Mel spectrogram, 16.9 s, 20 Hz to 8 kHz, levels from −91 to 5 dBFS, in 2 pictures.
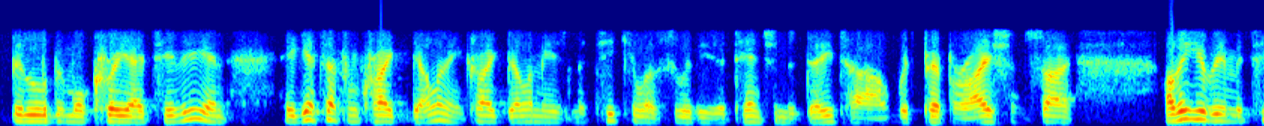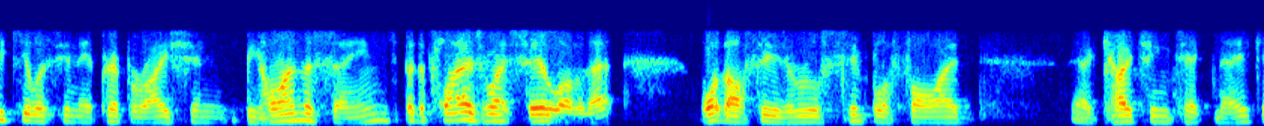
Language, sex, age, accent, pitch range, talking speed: English, male, 40-59, Australian, 130-160 Hz, 190 wpm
